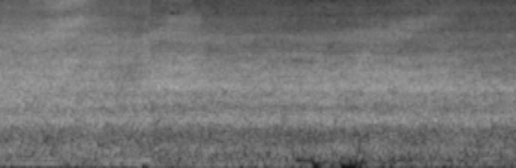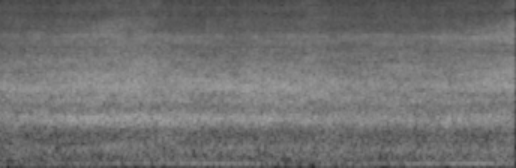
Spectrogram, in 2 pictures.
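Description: Steady noise of heavy multi-lane highway traffic, with the tyres and engines of cars, vans and buses passing below. Every few seconds a single vehicle swells up out of the rumble and fades away again.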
